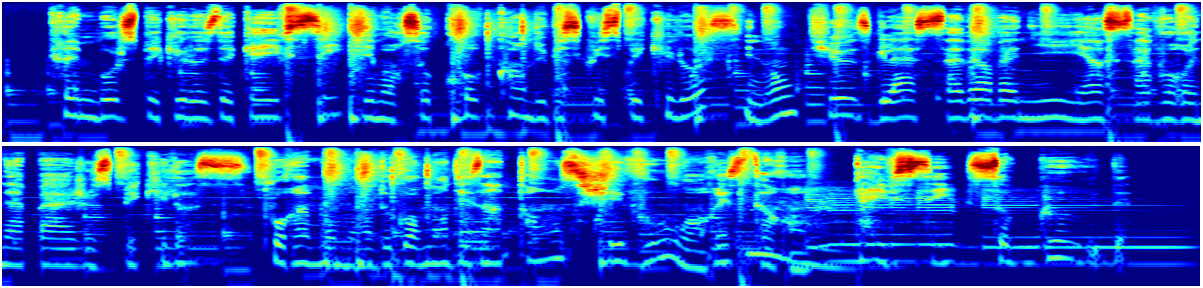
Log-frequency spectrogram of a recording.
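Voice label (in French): gourmande classe, comédienne voix off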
